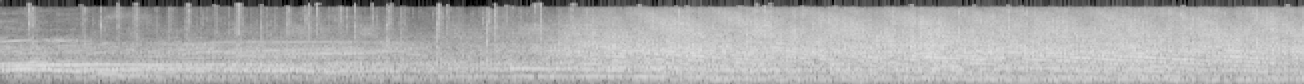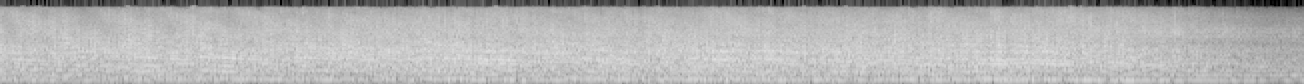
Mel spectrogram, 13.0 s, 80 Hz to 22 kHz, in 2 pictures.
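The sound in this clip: IndyCar race cars tear past at around 230 mph during the 2022 Indianapolis 500 at Indianapolis, a loud, continuous engine roar layered with many overlapping high whines that sweep down in pitch as cars pass in quick succession.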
